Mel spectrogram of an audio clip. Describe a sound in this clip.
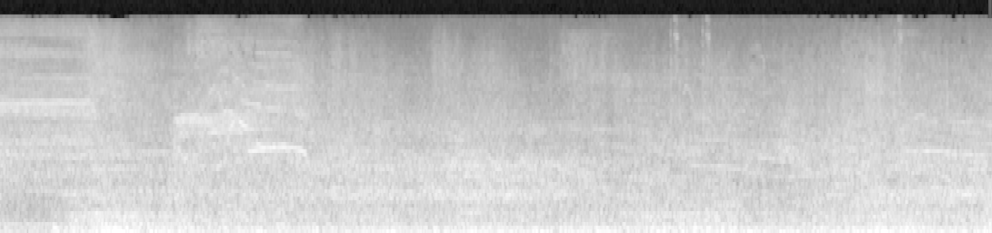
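Fire bursts and roars.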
